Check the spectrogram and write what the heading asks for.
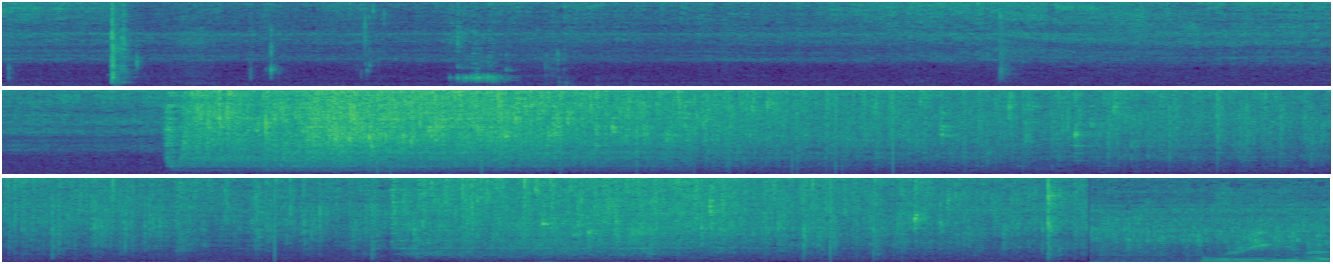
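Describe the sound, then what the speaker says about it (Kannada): Kebab frying in a little oil in a pan, with steady low sizzling that rises sharply partway through and continues bubbling, alone with no talk. "ಕಮ್ಮಿ ಎಣ್ಣೆ ಇಟ್ಟಿದ್ದೀನಿ ಆ್ಯಕ್ಚುಲಿ ಕಬಾಬ್ ಹಾಕೋದಕ್ಕೆ"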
